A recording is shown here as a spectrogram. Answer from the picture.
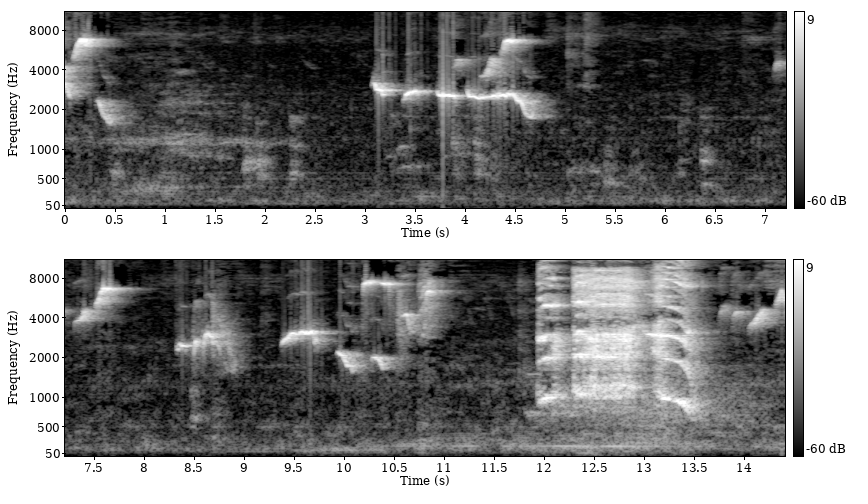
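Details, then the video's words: Young sirpu bird practising its song: short whistled and chirped notes, some slurring downward, given in loose bursts separated by pauses, then a dense harsh scratchy burst near the end; faint low background noise. "Sirpu belajar bunyi"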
